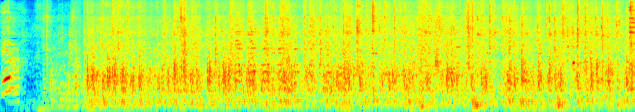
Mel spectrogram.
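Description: Hundreds of ping-pong balls spilling out of an overhead office cabinet and bouncing on the desk and floor: a dense, rapid clatter of light clicks that starts about a second in and keeps on.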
